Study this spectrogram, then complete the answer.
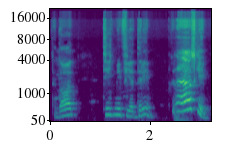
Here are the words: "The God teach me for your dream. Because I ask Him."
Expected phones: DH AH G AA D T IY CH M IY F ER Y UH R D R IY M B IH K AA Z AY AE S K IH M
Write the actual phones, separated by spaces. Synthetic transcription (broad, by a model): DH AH G AA D T IY CH M IY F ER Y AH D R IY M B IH AA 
